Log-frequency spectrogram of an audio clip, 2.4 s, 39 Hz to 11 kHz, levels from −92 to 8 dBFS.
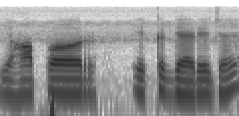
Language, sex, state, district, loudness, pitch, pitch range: Hindi, male, Bihar, Darbhanga, -16 LUFS, 115 Hz, 115-120 Hz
